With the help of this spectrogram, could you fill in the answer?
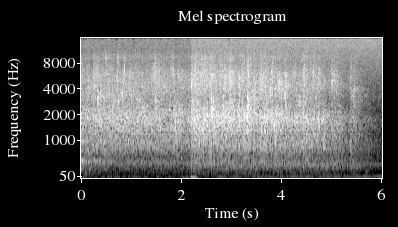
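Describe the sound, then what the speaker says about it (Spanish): Steady applause from a congregation filling a church hall, loud and sustained for several seconds, swelling midway before tapering off. "dale fuerte ese aplauso"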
